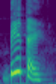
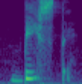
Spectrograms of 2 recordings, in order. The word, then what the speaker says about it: viste: Barbarismos por no pronunciar ciertas consonantes intermedias, como por ejemplo, vite, en vez de decir viste.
